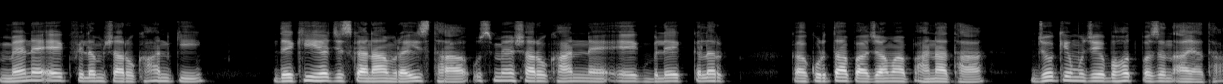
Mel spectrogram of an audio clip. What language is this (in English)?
Urdu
